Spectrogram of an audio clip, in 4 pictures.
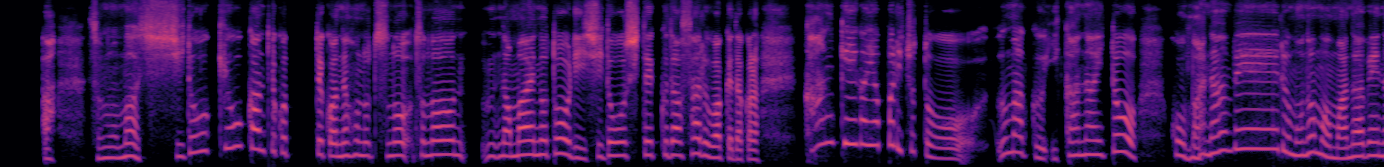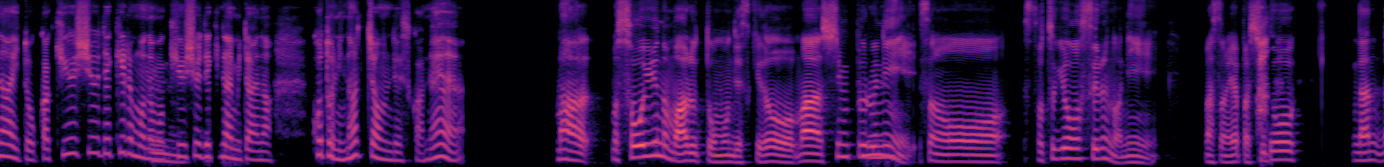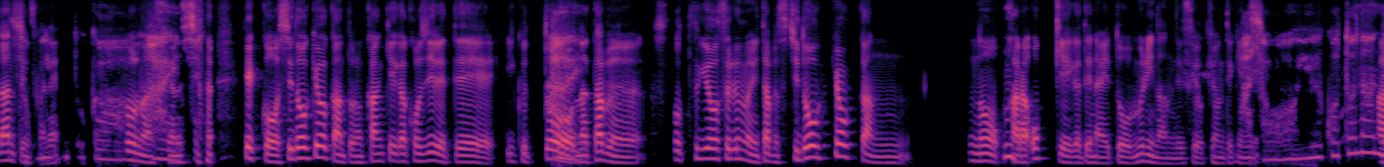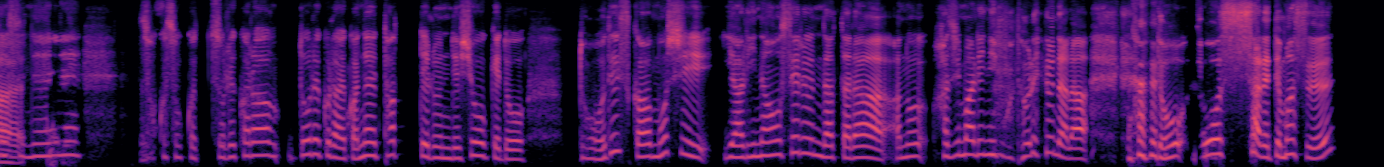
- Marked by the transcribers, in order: tapping; laugh; laughing while speaking: "戻れるなら"; laugh
- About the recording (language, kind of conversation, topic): Japanese, podcast, 失敗からどのようなことを学びましたか？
